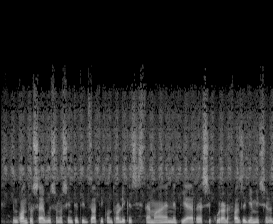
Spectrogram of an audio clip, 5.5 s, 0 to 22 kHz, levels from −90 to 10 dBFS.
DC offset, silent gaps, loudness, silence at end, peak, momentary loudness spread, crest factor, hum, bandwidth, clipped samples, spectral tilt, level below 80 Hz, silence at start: under 0.1%; none; -24 LUFS; 0 s; -6 dBFS; 5 LU; 18 dB; none; 15 kHz; under 0.1%; -2.5 dB/octave; -66 dBFS; 0.05 s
